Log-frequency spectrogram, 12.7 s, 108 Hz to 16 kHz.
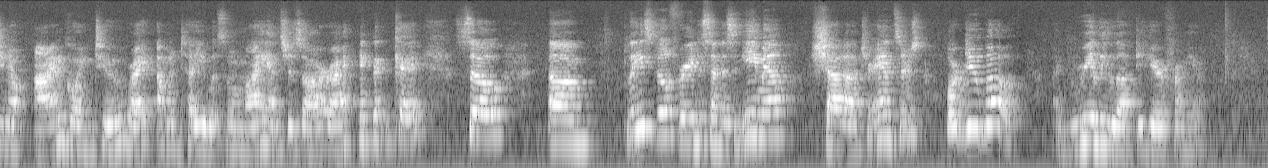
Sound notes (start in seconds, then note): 4.7 laughter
